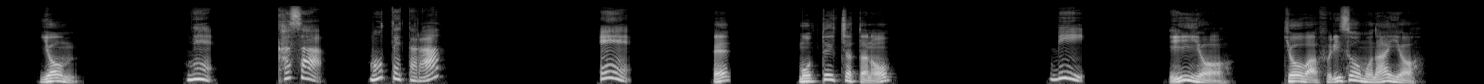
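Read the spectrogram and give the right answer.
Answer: B: いいよ、今日は降りそうもないよ。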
